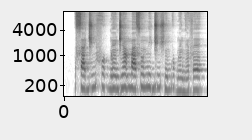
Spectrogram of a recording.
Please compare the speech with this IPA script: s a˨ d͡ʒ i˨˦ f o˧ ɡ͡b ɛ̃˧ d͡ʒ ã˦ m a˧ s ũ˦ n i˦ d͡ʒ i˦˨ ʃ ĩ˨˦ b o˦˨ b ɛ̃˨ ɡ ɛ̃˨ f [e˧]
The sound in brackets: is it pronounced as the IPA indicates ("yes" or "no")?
no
